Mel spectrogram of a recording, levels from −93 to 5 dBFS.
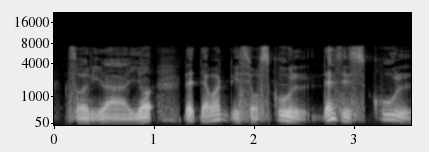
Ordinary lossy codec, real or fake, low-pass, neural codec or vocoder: none; real; 7.2 kHz; none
